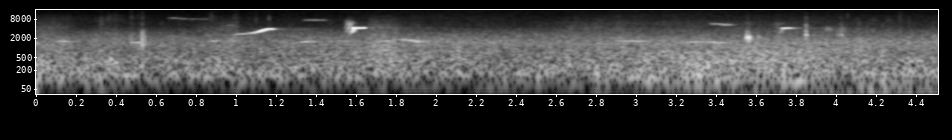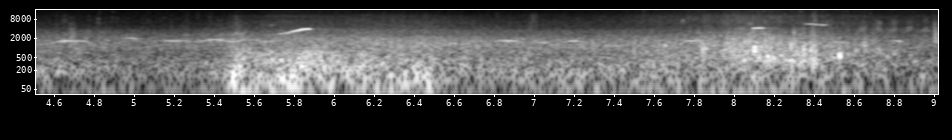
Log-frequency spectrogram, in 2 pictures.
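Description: A steady wash of ocean surf with waves swelling and breaking, while a few short bird chirps ring out above the roar.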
